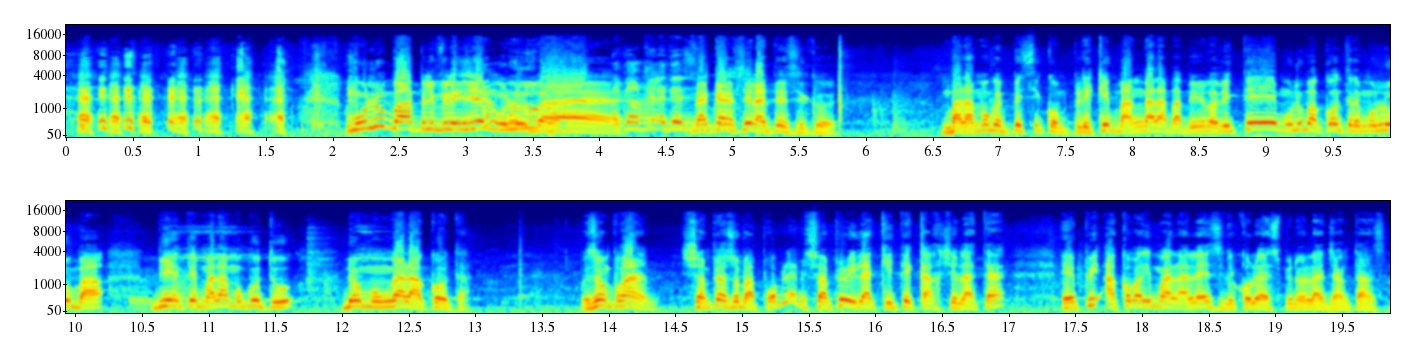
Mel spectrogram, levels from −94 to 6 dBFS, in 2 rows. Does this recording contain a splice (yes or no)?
no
